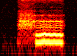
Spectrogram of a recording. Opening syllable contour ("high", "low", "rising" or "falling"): high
